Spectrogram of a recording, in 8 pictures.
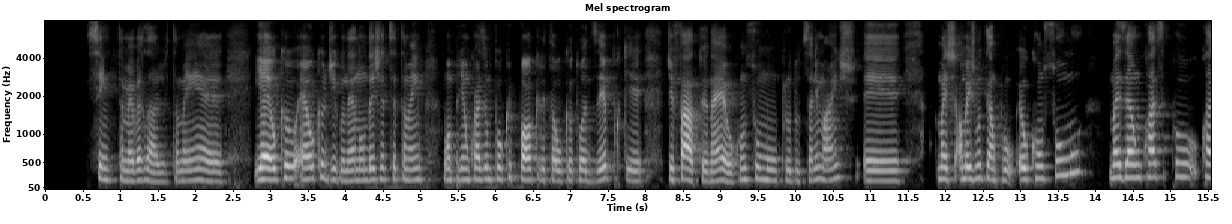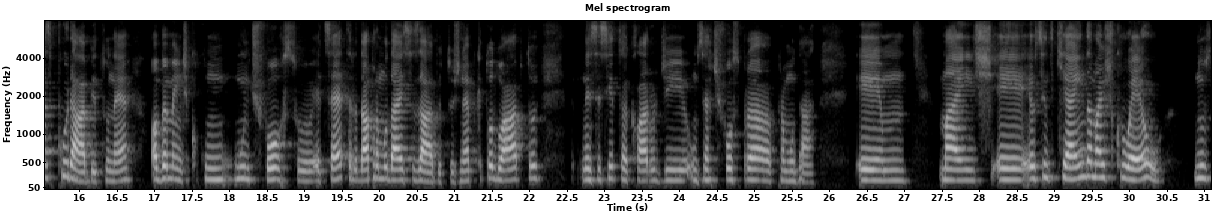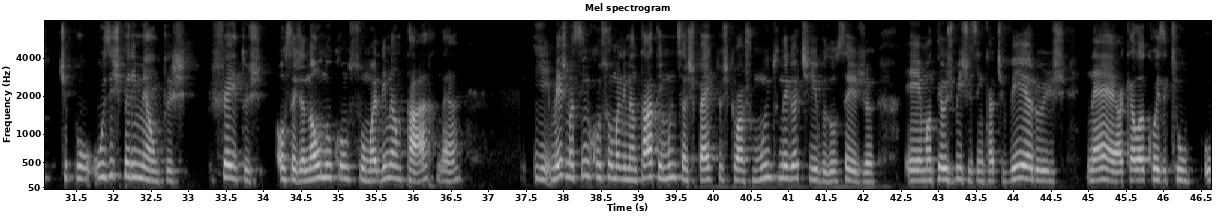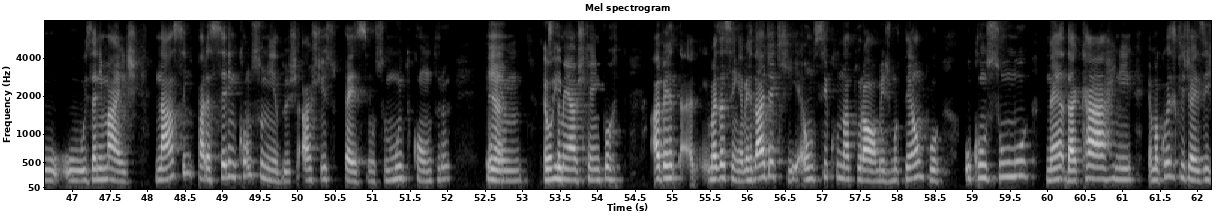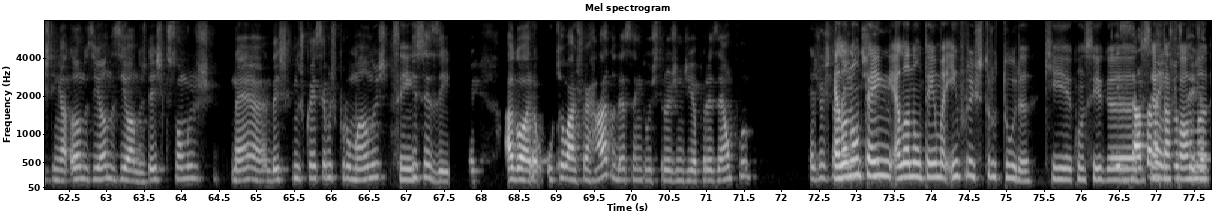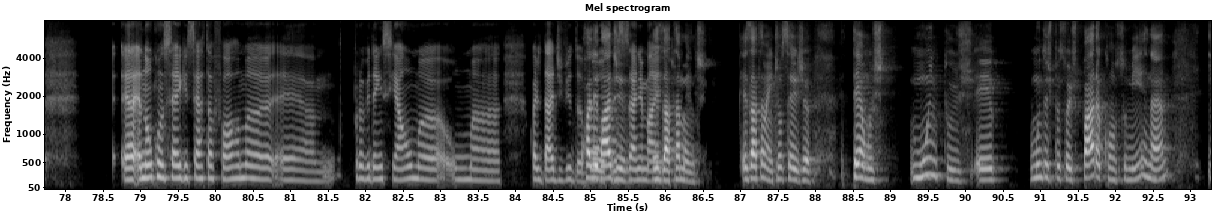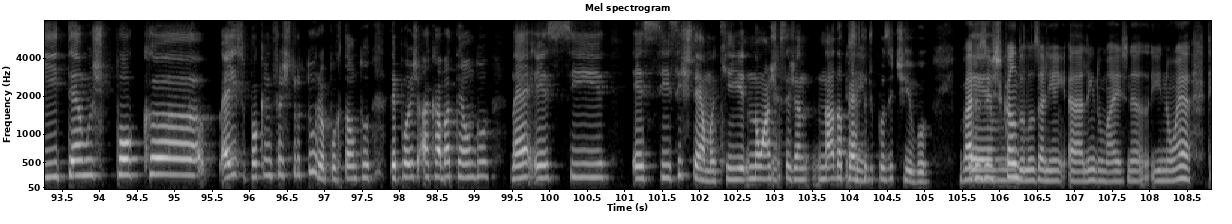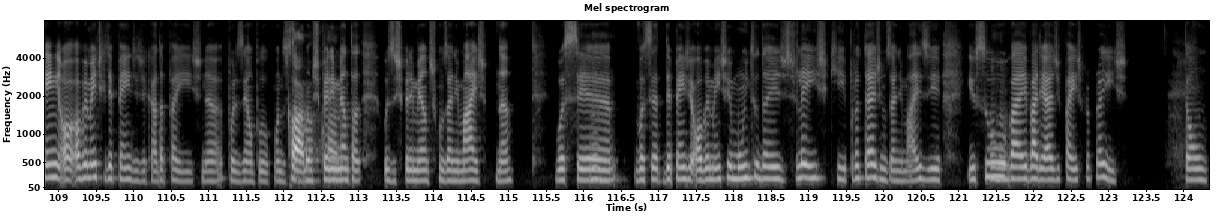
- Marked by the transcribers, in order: other background noise; tapping
- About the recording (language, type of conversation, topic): Portuguese, unstructured, Qual é a sua opinião sobre o uso de animais em experimentos?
